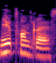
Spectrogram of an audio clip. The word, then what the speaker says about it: Mille Tendresses: Mille Tendresses.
